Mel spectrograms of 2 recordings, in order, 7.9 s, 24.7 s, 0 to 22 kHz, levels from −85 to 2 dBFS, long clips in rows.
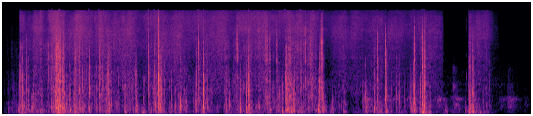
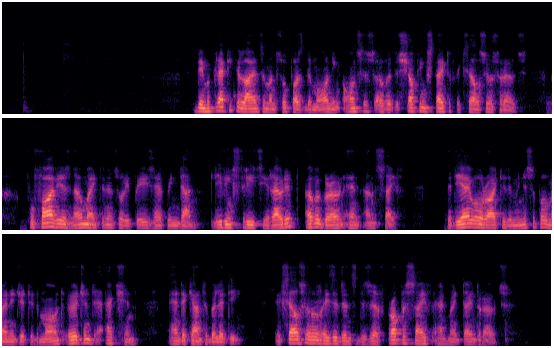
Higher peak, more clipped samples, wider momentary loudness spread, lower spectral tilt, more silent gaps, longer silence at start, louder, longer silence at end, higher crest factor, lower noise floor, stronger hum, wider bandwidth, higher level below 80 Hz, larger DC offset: first, 0 dBFS vs -6 dBFS; neither; about the same, 12 LU vs 12 LU; second, -2 dB/octave vs -8 dB/octave; neither; second, 0.1 s vs 2.9 s; second, -31 LUFS vs -28 LUFS; second, 0.3 s vs 0.7 s; first, 32 dB vs 22 dB; second, -60 dBFS vs -81 dBFS; neither; first, 17 kHz vs 7.4 kHz; first, -54 dBFS vs -62 dBFS; neither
